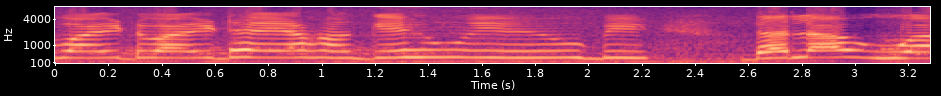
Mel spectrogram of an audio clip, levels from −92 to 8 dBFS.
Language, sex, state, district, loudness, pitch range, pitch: Hindi, female, Madhya Pradesh, Katni, -9 LUFS, 345-360 Hz, 350 Hz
